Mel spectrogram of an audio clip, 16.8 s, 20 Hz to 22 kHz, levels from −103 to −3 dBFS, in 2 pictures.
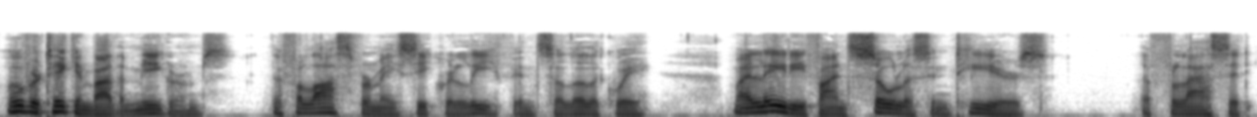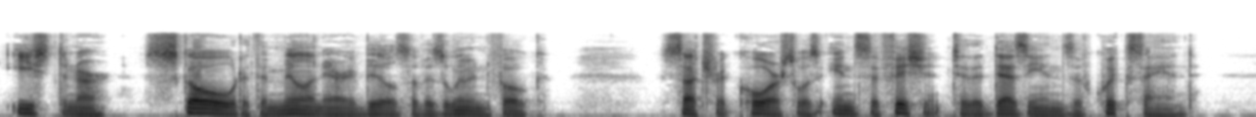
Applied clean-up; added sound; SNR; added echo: none; none; none; none.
